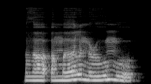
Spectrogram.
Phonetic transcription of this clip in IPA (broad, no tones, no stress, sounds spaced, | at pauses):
ð ʌː ʔ ʌ m əː l ʊ n ɹ uː m u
